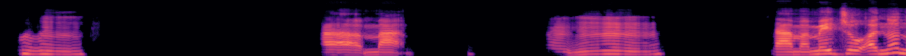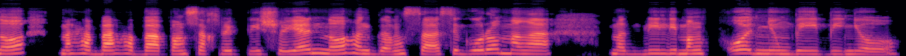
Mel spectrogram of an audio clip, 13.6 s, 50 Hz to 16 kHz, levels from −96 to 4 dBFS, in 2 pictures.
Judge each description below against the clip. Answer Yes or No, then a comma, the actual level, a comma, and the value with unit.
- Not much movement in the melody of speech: Yes, narrow, 2.2 semitones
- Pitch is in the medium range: No, high, 210 Hz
